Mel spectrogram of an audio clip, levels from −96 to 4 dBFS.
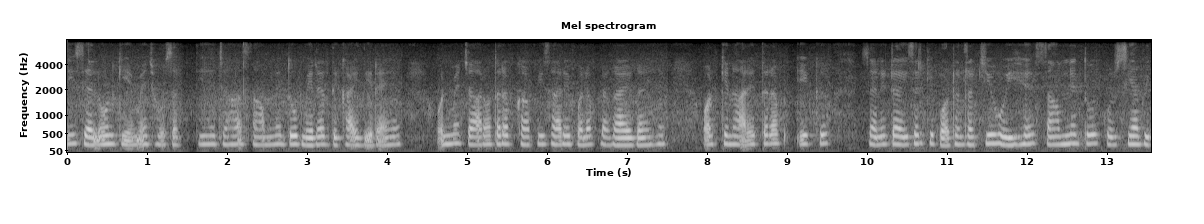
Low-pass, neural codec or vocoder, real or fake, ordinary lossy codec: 7.2 kHz; none; real; none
